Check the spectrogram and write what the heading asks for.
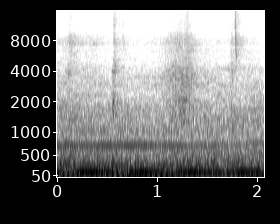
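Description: Steady low mechanical hum of room tone with a faint thin tone above it, and a few faint clicks.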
